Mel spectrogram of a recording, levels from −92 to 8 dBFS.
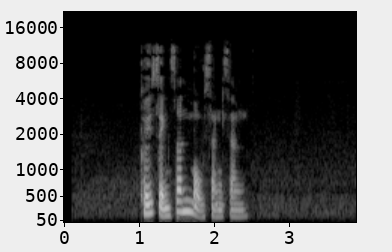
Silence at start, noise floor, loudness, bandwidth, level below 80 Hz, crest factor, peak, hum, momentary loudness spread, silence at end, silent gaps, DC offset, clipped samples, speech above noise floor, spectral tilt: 1 s; -63 dBFS; -25 LUFS; 12 kHz; -80 dBFS; 22 dB; -6 dBFS; none; 13 LU; 1.5 s; none; under 0.1%; under 0.1%; 40 dB; -6.5 dB/octave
